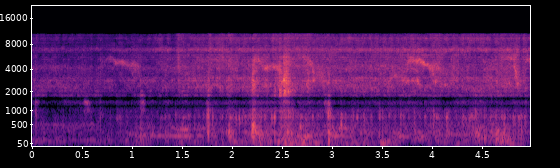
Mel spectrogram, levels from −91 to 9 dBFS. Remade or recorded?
remade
